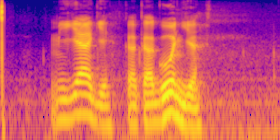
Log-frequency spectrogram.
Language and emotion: Russian, neutral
